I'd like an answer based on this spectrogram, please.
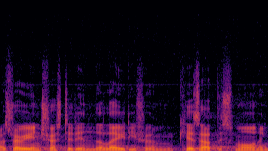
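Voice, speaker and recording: Very fast, flat, monotone speech in a British accent. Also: man. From UK. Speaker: free zone executive. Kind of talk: panel discussion.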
